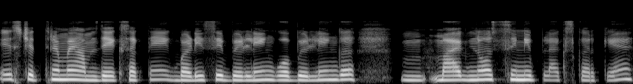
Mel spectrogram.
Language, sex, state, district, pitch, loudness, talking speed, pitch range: Hindi, female, Uttar Pradesh, Jyotiba Phule Nagar, 205 Hz, -14 LUFS, 170 wpm, 195-220 Hz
